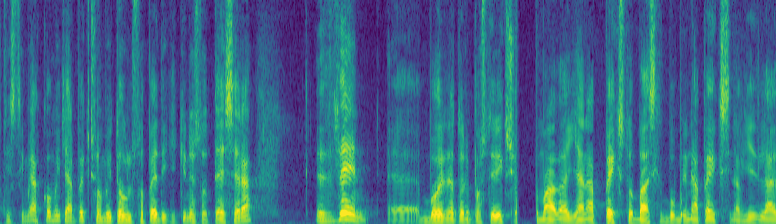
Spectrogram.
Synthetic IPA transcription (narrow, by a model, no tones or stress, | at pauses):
t̪itist̪iɣmiɐko̞micnɐpe̞ksi̥t̪o̞mit̪oɣlust̪o̞pe̞nd̪e̞cecinost̪o̞t̪e̞se̞ɾɐ | ðe̞n | bo̞ɾinɐt̪onipo̞st̪iɾiksioomɐðɐʝɐnɐpe̞ksi̥t̪o̞bɐsce̞t̪̚pubo̞ɾinɐpe̞ksinɐvʝiðilɐ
